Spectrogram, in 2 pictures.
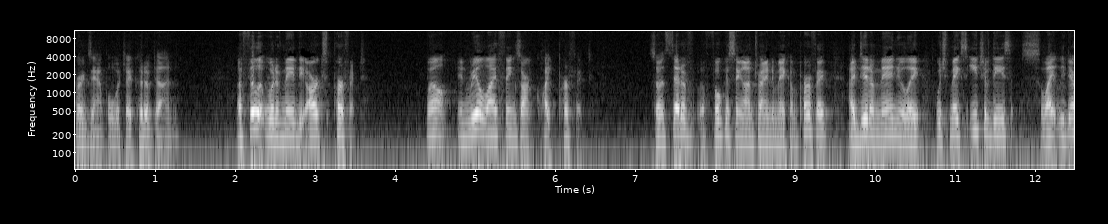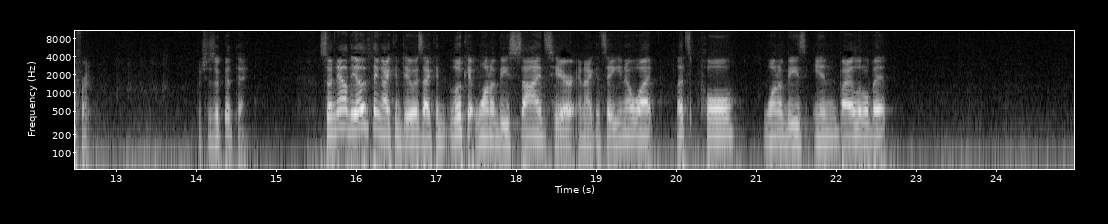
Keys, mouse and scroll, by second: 15.8 click, 16.9-19.8 scroll.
